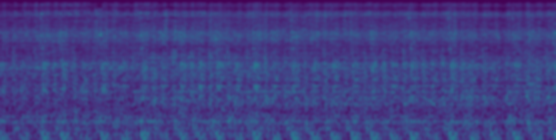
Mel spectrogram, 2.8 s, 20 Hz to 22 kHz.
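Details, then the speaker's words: Honda Supra 125 carburetted, rough noise when hot: uneven clatter over a low idle throb that persists in gear with the rear wheel held. Diagnosed as a worn balancer bearing letting the balancer wobble; camshaft and timing chain also noisy. "ini menandakan adalah getaran pada bandul ya yaitu posisi laker yang oblak sehingga putaran bandul itu tidak stabil goyang Ya goyang sehingga menimbulkan suara geledek gledek gledek"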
